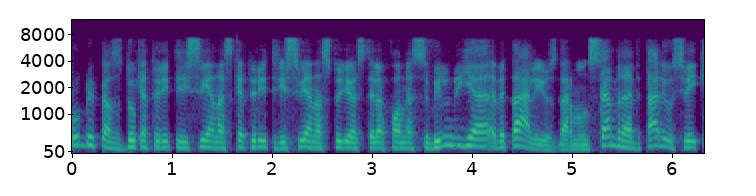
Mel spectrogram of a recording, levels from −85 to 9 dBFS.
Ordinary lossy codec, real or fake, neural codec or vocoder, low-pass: AAC, 64 kbps; fake; codec, 16 kHz, 0.8 kbps, ZipCodec; 7.2 kHz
